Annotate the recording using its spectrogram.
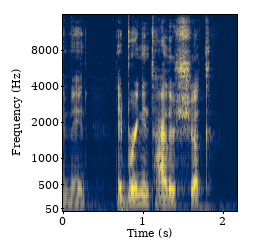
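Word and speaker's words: Shough: they bring in Tyler Shook. It's weird that that's how you pronounce it and not show, but it's Shook from Louisville.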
